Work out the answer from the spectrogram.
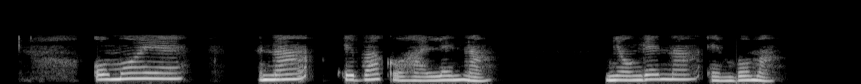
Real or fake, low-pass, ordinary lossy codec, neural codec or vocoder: real; 7.2 kHz; AAC, 16 kbps; none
